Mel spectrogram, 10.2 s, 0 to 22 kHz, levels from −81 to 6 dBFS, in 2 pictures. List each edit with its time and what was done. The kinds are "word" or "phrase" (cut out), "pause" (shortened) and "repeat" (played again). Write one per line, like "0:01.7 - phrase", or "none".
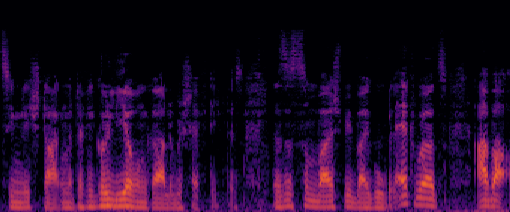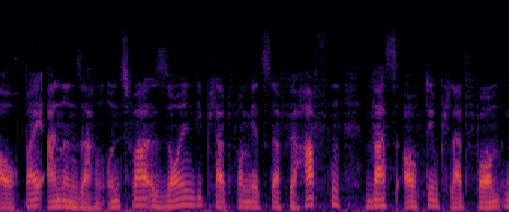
none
